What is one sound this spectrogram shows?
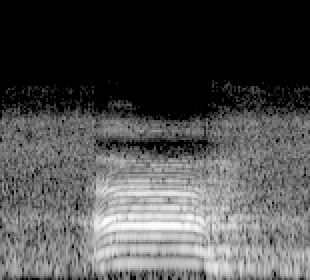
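A middle-aged man chants a long, drawn-out note close by.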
